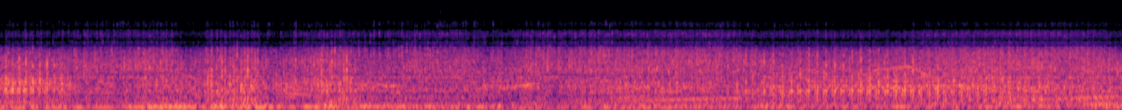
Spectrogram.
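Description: Demolition derby cars' engines running, with a few rising glides in pitch as they are revved while the cars sit locked together.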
